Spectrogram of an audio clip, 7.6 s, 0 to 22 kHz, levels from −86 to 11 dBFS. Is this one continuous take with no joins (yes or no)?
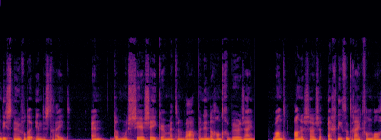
yes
